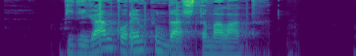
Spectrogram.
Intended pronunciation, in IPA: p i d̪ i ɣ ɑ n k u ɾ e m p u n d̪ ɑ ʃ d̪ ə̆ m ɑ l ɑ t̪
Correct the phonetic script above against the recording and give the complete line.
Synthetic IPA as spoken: p i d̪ i ɣ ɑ n k o ɾ e m p u n d̪ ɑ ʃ t̪ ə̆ m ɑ l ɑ t̪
